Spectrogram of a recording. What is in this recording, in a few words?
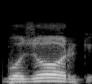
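"buzurg", Persian, male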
